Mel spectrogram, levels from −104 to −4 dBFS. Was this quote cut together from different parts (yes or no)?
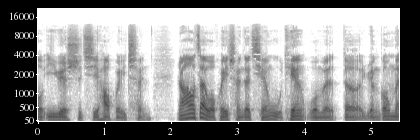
no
